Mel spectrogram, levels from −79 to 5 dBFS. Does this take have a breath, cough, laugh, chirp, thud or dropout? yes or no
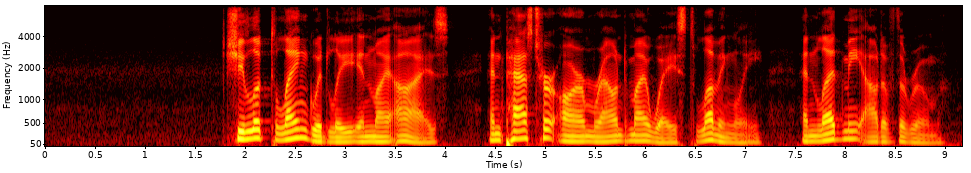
no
